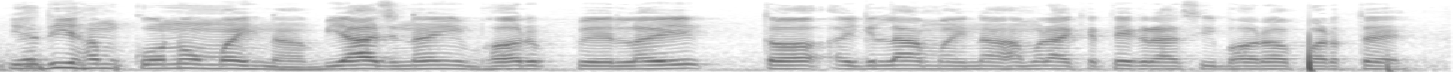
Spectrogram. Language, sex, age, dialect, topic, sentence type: Maithili, male, 18-24, Southern/Standard, banking, question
